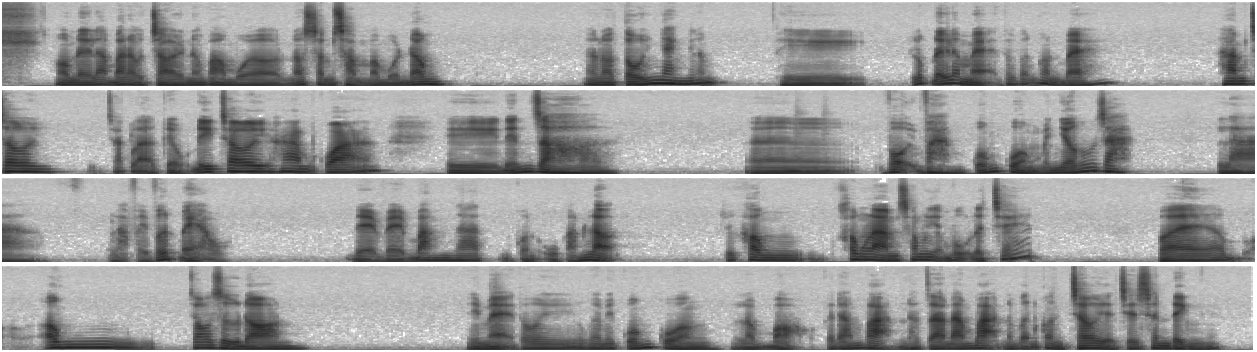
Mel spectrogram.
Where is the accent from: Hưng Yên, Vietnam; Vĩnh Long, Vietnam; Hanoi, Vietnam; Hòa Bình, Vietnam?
Hưng Yên, Vietnam; Hưng Yên, đúng rồi, ở Hưng Yên, ở quê mình. quê của mình là Hưng Yên đó Trường Duy. Quê ngoại của mình luôn đó.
